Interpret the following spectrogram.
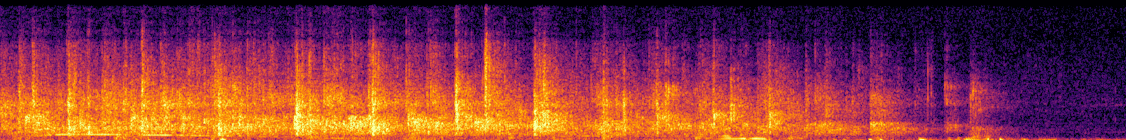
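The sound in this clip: Audience applause at a church gathering as a guest speaker comes to the stage: steady clapping from a crowd that gradually thins out near the end, with a voice briefly heard over it.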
